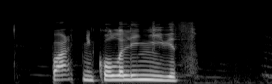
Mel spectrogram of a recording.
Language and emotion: Russian, neutral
